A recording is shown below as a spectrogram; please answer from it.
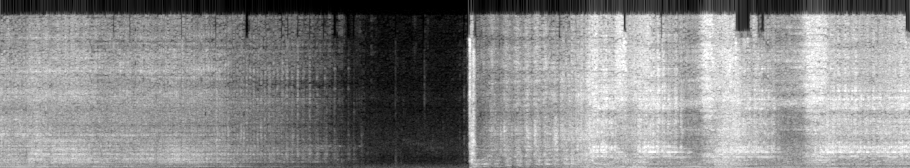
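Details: AMC Hornet six-cylinder parked for years, restarted after checking fuel in the carburetor bowl: rhythmic cranking fades to near stall, then fires suddenly and revs rough and uneven; hard start, catches once primed; harmonic balancer noted coming apart.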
